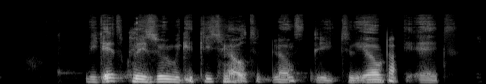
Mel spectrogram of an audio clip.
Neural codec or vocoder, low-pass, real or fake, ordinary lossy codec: codec, 24 kHz, 0.9 kbps, WavTokenizer, medium music audio release; 10.8 kHz; fake; none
